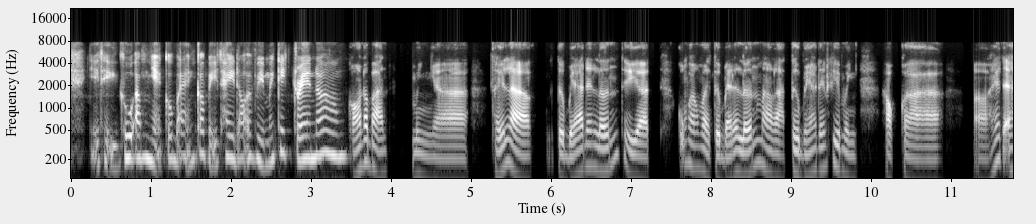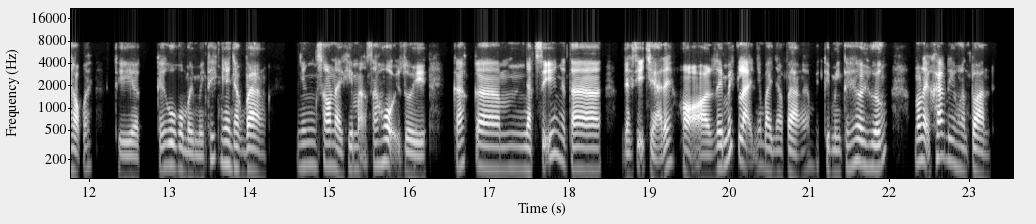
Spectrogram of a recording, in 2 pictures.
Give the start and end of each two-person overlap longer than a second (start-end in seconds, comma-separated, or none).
none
